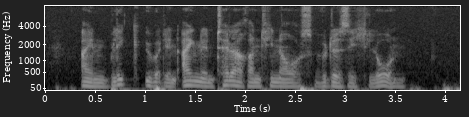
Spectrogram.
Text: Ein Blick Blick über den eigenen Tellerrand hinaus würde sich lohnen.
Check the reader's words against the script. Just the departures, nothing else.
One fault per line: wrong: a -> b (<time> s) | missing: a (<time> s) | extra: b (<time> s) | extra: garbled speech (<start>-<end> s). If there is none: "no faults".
missing: Blick (0.9 s)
